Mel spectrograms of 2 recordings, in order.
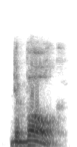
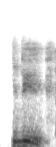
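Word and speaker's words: Dubuque: Fort Dodge, Waterlue, and Debb where I can't pronounce it right. What is it? Debulk. Du B. Deuke. Debuke.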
